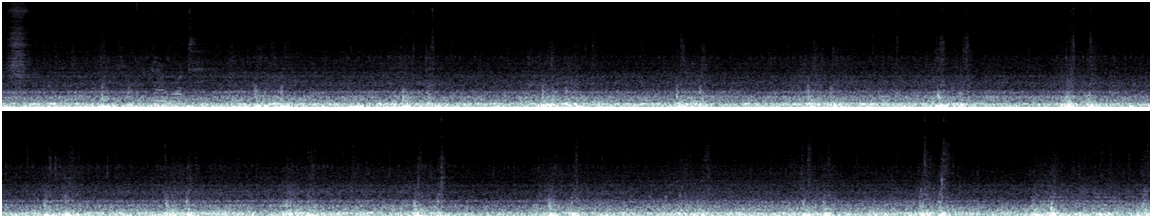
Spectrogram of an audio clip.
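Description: Steady low rumble of a car's tyres and engine, heard inside the cabin while driving slowly, with a few faint clicks.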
